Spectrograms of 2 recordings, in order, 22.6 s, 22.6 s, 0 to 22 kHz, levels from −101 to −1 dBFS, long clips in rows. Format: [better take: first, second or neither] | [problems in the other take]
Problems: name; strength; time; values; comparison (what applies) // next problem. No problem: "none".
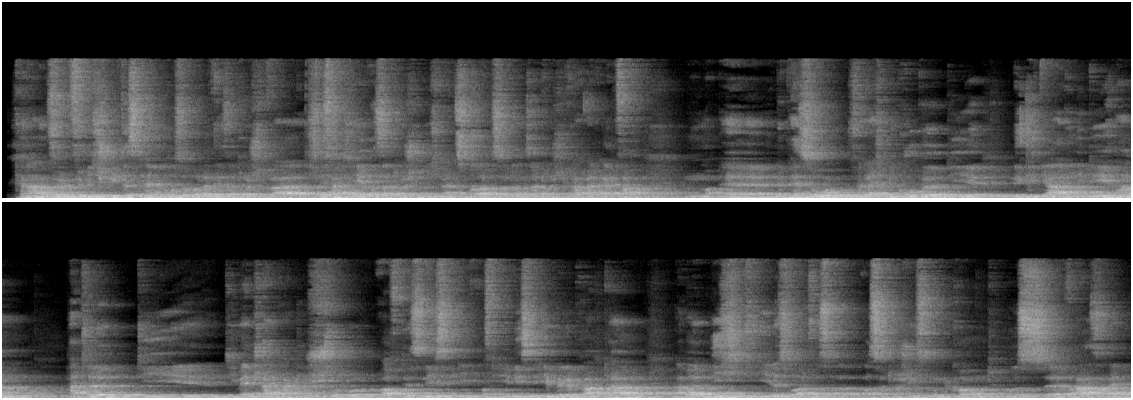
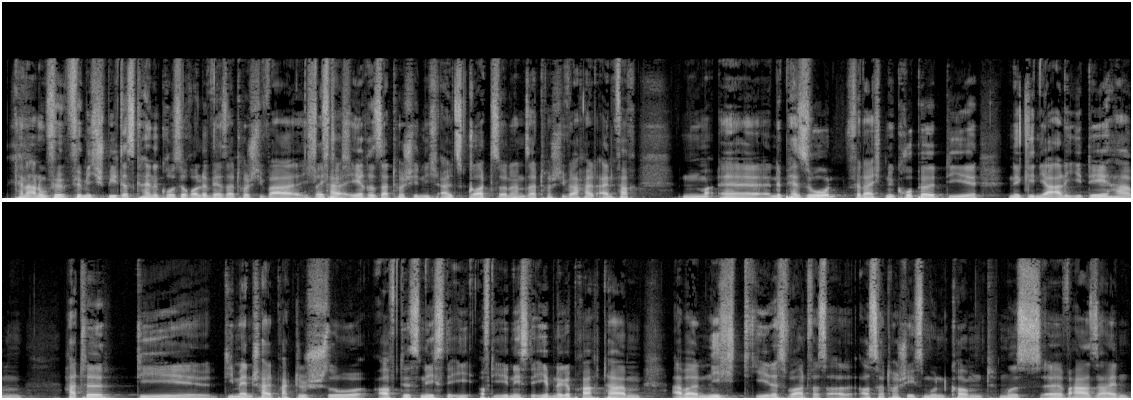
second | off-mic speech; far // room echo; strong; dies away in 1.9 s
